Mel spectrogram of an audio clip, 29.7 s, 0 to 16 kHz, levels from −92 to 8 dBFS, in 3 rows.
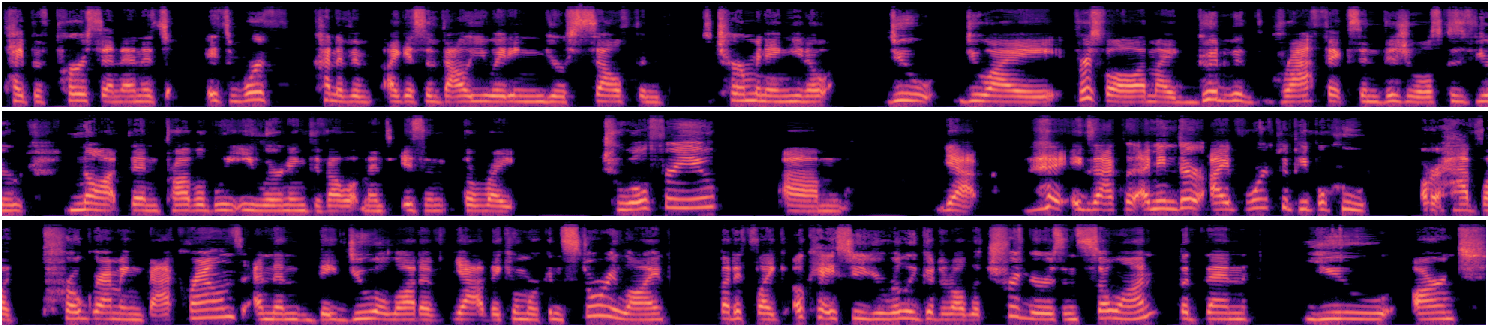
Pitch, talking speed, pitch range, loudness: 210 Hz, 185 wpm, 195-240 Hz, -19 LUFS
